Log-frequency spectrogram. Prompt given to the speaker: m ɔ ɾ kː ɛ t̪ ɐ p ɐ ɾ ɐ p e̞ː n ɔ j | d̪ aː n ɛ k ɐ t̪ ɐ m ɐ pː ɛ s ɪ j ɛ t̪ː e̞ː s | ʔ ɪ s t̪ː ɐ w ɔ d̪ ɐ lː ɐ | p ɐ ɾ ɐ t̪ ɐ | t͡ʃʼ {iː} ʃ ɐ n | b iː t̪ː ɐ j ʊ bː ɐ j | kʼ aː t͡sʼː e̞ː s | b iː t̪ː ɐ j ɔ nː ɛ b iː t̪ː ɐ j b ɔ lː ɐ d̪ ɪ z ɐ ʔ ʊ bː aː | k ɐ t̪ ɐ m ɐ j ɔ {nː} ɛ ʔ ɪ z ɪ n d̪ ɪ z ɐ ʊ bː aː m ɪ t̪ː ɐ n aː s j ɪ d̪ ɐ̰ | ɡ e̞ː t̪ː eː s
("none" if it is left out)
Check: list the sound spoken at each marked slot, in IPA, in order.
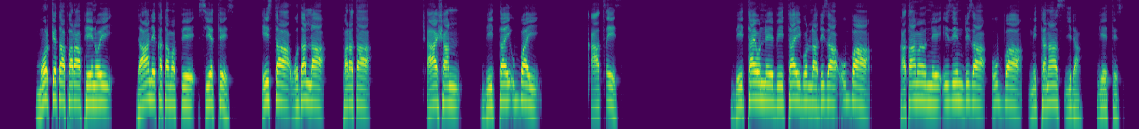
aː, nː

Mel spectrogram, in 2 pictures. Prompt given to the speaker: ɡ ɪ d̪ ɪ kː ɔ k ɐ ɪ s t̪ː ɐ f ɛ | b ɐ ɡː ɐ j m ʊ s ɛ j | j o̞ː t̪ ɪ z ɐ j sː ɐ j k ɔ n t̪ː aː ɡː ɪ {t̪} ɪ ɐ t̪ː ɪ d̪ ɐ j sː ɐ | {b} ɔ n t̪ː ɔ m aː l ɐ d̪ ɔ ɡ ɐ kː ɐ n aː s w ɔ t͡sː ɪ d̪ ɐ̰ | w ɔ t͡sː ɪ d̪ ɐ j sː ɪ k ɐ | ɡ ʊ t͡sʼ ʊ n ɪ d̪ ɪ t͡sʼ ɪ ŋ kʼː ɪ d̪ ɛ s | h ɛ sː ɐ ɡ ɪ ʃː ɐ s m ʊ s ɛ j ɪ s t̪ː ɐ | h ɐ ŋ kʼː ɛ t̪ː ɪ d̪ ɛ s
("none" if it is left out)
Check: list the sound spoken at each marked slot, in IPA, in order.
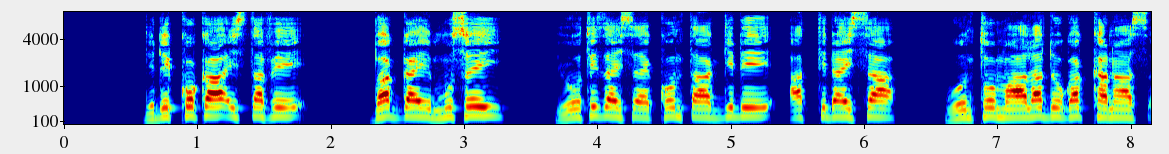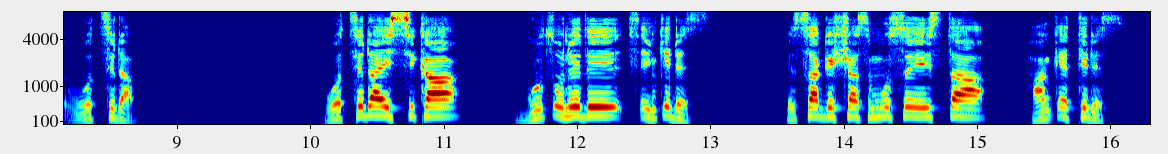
d̪, w

